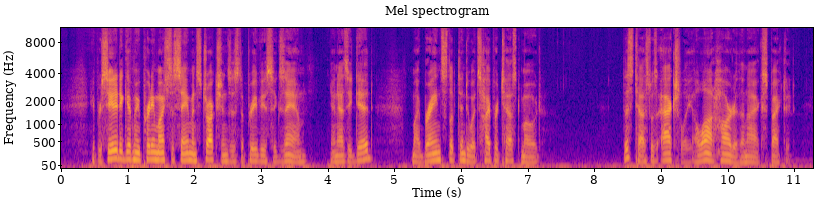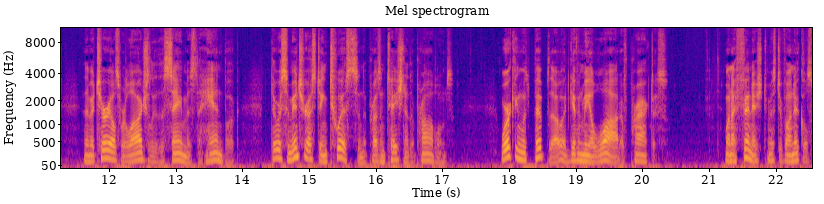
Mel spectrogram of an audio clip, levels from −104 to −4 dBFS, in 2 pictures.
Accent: American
